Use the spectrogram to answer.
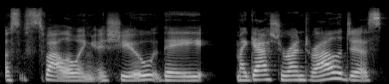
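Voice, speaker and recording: A woman's voice: mid-range voice, fairly even intonation, a little slow, creaky. A woman co-hosting a podcast in casual chat, blunt and joking, with wry asides. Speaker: podcast co-host.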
